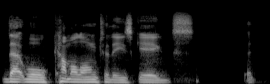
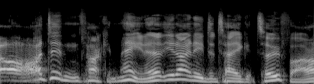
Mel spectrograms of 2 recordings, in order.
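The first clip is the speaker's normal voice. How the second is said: put-on higher, protesting drunk man's voice; imitated drunk guy; 7 semitones higher than usual. Drunk man answering being called out, higher-pitched mock protest. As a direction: play the drunk brushing it off. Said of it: "this drunk guy? he was like".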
